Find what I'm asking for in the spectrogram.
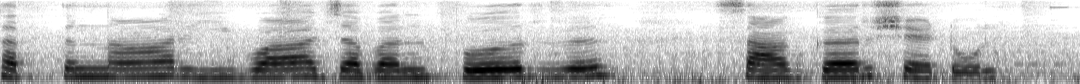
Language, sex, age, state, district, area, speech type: Sindhi, female, 45-60, Madhya Pradesh, Katni, urban, spontaneous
